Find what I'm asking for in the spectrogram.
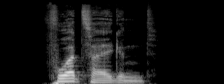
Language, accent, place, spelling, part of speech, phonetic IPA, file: German, Germany, Berlin, vorzeigend, verb, [ˈfoːɐ̯ˌt͡saɪ̯ɡn̩t], De-vorzeigend.ogg
- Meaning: present participle of vorzeigen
